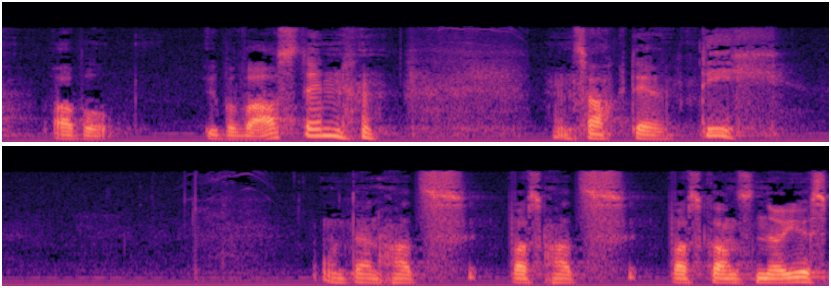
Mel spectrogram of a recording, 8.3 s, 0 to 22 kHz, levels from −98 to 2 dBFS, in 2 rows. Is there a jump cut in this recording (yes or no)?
yes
